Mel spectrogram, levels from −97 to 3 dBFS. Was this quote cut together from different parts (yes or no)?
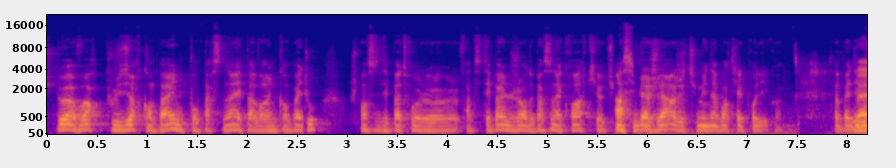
yes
